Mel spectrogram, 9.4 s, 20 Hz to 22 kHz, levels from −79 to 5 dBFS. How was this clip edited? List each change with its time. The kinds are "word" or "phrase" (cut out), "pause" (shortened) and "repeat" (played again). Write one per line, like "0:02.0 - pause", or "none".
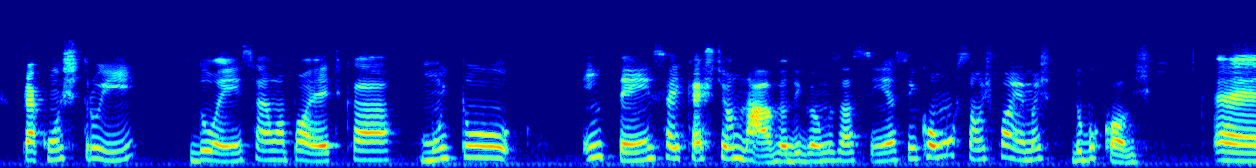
0:03.0 - pause
0:08.0 - pause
